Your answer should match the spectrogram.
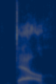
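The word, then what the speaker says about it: ∂: d z d x uh and yeah we pronounce this Dell with that DZ DX this writing implies the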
